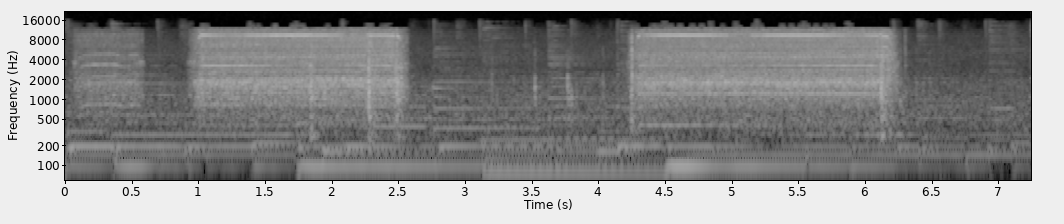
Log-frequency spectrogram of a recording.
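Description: Cordless drill driving screws through a wooden bracket into the end of a pine log: a short run at the start, then two longer runs of about one and a half and two seconds. Background music underneath.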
